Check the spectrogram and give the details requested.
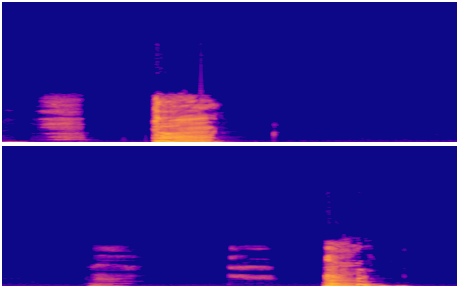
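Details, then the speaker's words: Girl with very hard bronchitis during quarantine: two harsh, chesty coughs with short throat clearing and breaths between, in a quiet room. "A very hard bronchitis, really. Oh my god."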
